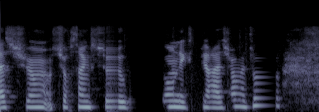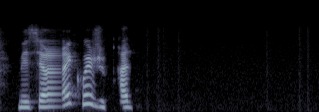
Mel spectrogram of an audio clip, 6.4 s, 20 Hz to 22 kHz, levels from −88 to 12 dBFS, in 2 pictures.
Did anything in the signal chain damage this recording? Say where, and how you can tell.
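Yes. A short stall from a late packet occurs at 1.00 to 1.05 s, before "expirations et tout". The jitter buffer emptied and held the sound 32 ms too long.

Call audio freezes occur at 1.07 to 1.20 s, 1.30 to 1.65 s, and 2.57 to 2.78 s. Each stretches the sound, fading to silence in the second. Likely cause: packets delayed on the network.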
